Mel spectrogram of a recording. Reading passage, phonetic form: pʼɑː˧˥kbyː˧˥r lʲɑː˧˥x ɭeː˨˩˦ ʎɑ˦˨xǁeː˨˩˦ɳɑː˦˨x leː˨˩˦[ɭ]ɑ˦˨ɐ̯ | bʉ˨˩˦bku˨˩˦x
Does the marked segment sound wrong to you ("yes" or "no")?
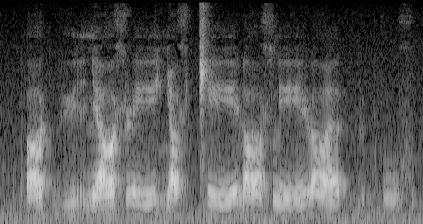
no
